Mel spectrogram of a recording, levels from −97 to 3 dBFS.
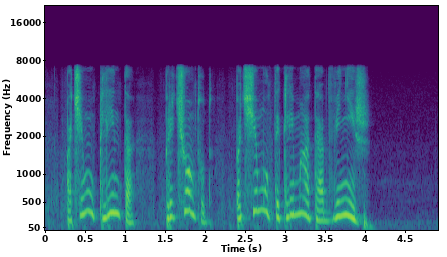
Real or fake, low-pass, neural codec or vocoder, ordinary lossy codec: fake; 7.2 kHz; vocoder, 44.1 kHz, 128 mel bands every 256 samples, BigVGAN v2; none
